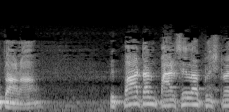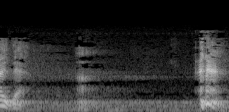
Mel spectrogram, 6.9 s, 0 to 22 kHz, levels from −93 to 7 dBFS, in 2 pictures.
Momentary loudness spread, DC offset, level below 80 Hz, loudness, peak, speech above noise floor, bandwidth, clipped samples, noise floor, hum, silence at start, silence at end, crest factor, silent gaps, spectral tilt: 21 LU; under 0.1%; -54 dBFS; -18 LUFS; -2 dBFS; 31 dB; 8.6 kHz; under 0.1%; -49 dBFS; none; 0 s; 0 s; 18 dB; none; -4.5 dB/octave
